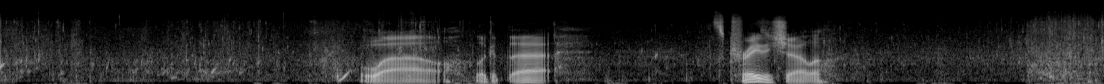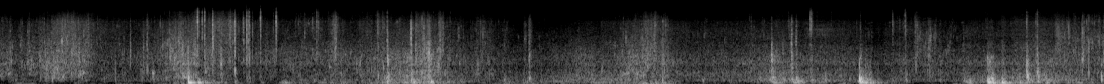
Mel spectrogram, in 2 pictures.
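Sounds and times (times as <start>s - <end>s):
paddle splashes: 0.0s - 4.3s, 8.2s - 22.0s
kayak knocks and thumps: 10.6s - 17.8s, 18.4s - 22.0s.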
